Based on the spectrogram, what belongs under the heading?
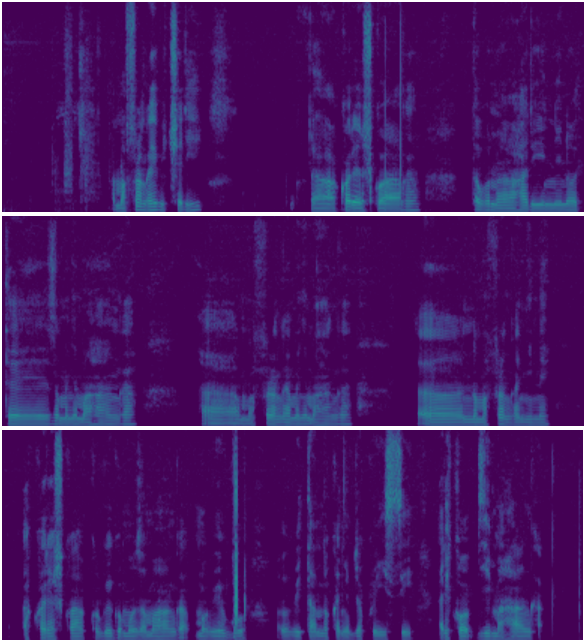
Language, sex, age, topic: Kinyarwanda, male, 18-24, finance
